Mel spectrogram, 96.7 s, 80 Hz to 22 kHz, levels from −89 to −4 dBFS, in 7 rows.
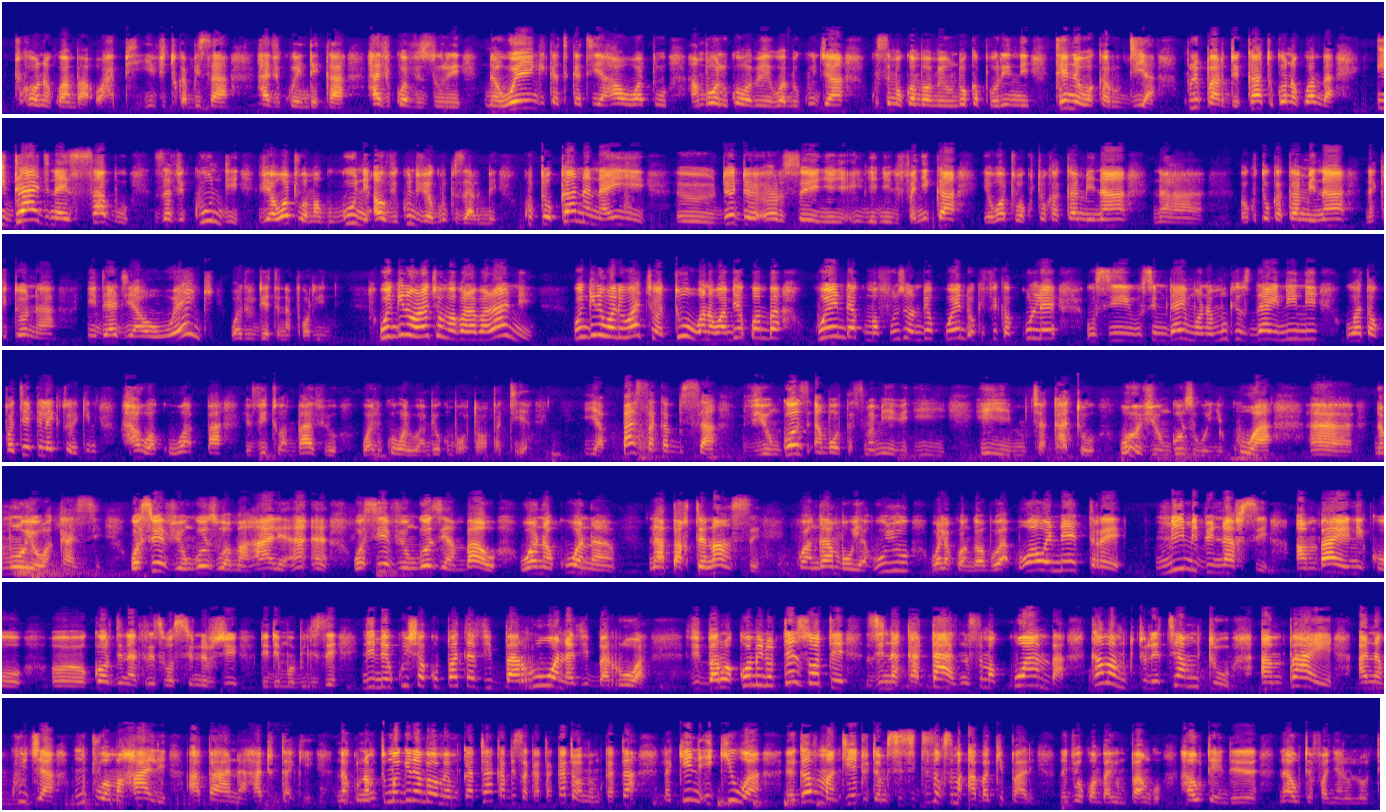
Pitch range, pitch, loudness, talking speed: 175-285 Hz, 215 Hz, -19 LUFS, 120 wpm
